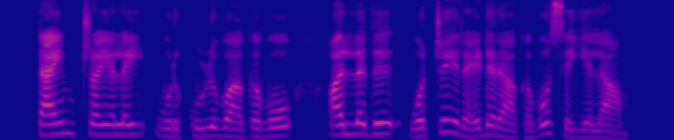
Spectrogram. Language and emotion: Tamil, neutral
